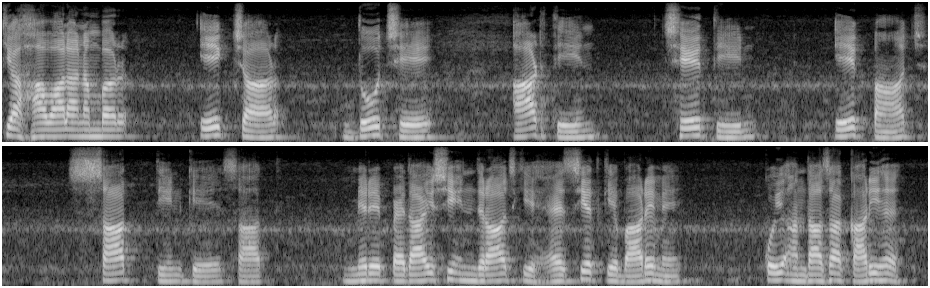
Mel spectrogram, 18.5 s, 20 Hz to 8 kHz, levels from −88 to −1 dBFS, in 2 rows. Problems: constant background noise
